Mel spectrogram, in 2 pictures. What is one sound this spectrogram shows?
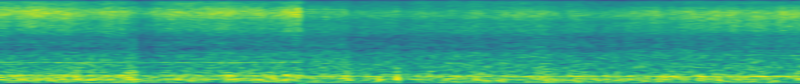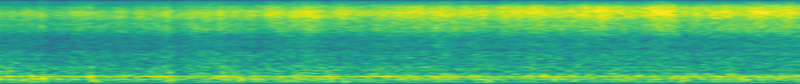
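A small boat engine drones steadily.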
